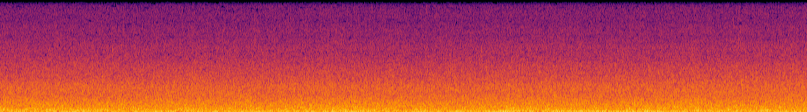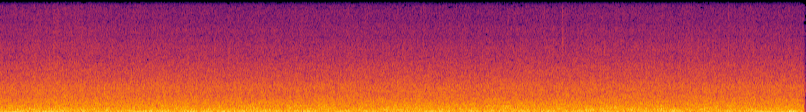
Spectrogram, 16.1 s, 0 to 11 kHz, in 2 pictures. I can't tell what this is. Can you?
Large Waterfall 2 (Loopable)
A up-close sound of a large waterfall, intense flood, or torrent of rain during a storm. You could even use it for the sound of water rushing out of a dam. Altered from a recording of a flash flood.
current, river, water, flood, storm, nature, large, bass, ambience, rain, waterfall, dam, intense, flash, deluge, up-close, giant, ambient, torrent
